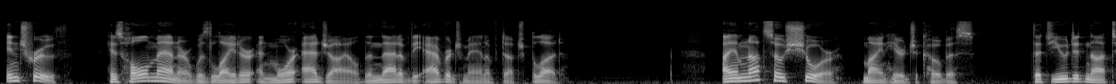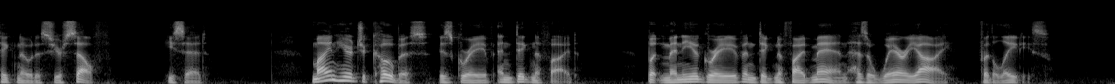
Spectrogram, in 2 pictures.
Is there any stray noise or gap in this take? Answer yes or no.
no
